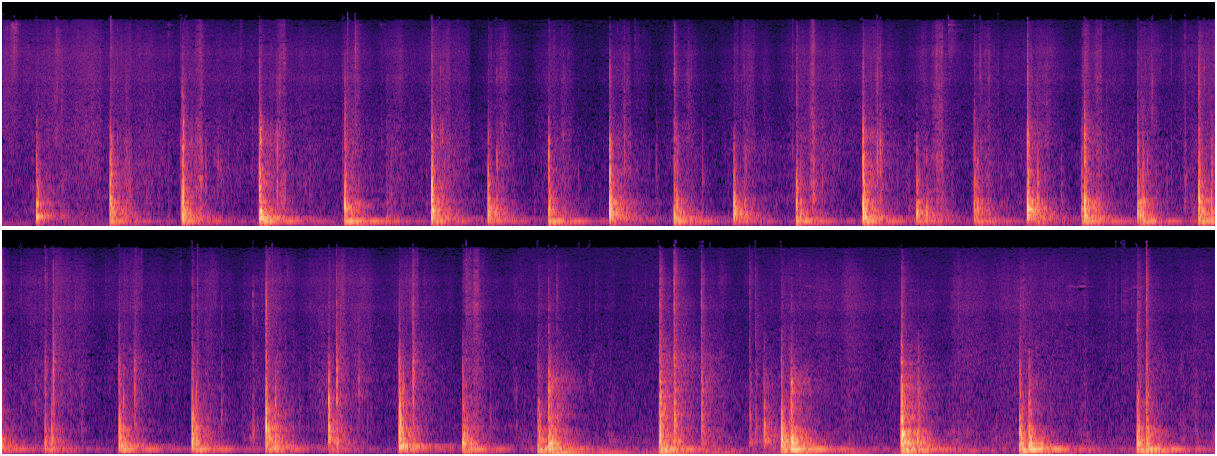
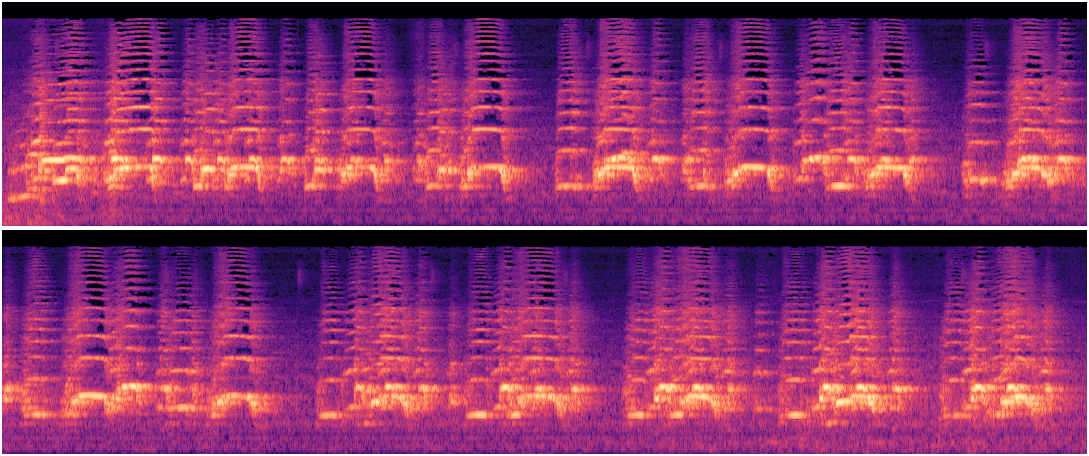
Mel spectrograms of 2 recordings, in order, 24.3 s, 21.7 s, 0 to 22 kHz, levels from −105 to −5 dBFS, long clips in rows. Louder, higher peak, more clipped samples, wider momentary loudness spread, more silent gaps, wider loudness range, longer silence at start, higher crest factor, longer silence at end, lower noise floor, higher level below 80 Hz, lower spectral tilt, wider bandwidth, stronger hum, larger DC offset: second, -28 LUFS vs -17 LUFS; about the same, 0 dBFS vs 0 dBFS; neither; first, 21 LU vs 14 LU; neither; about the same, 5 LU vs 4 LU; about the same, 0.1 s vs 0 s; first, 28 dB vs 16 dB; about the same, 0.15 s vs 0.15 s; first, -52 dBFS vs -43 dBFS; first, -42 dBFS vs -66 dBFS; first, -7.5 dB/octave vs 0.5 dB/octave; about the same, 16 kHz vs 16.5 kHz; neither; neither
